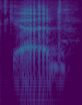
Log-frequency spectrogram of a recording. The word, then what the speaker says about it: Gurd: You either get Gurd or Guard, but it's Gurd.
